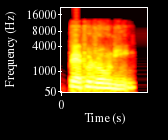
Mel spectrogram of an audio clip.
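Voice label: "pepperoni", Indian English; Dictionary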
